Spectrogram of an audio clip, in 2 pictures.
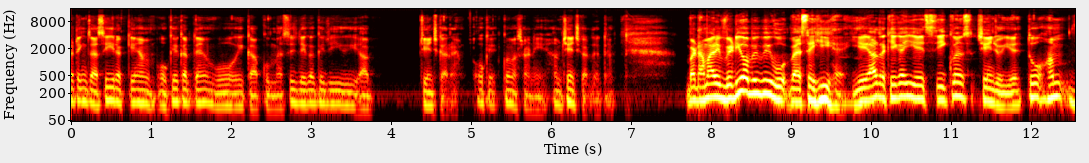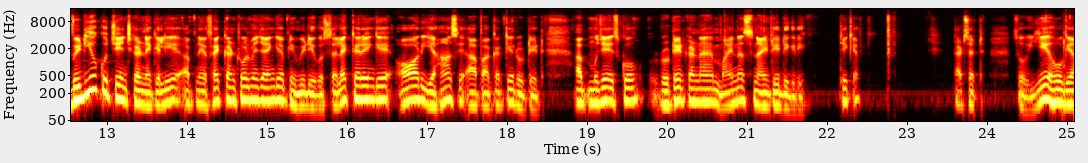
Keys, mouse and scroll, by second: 0.3 click, 4.7 click, 7.5 click, 13.7 click, 24.9-25.0 drag.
